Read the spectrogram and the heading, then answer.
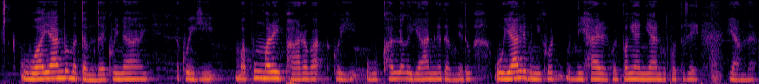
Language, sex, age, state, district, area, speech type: Manipuri, female, 30-45, Manipur, Thoubal, urban, spontaneous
